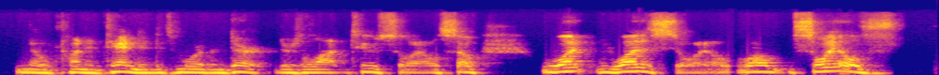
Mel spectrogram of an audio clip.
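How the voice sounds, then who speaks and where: A man's dark, mellow, somewhat breathy voice at a medium pitch, with ordinary pitch variation and a fairly slow pace. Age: 60s. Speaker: lawn care company owner. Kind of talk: interview. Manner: halting, many fillers.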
